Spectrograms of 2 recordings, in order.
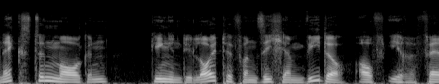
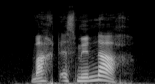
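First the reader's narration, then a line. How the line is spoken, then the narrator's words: Calling out. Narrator (German): rief er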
